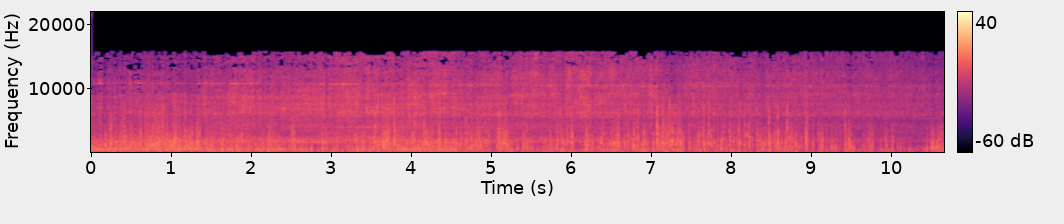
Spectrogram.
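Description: Northern Ireland Railways Class 3000 diesel multiple unit running past and pulling away, heard under heavy wind buffeting on the microphone.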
